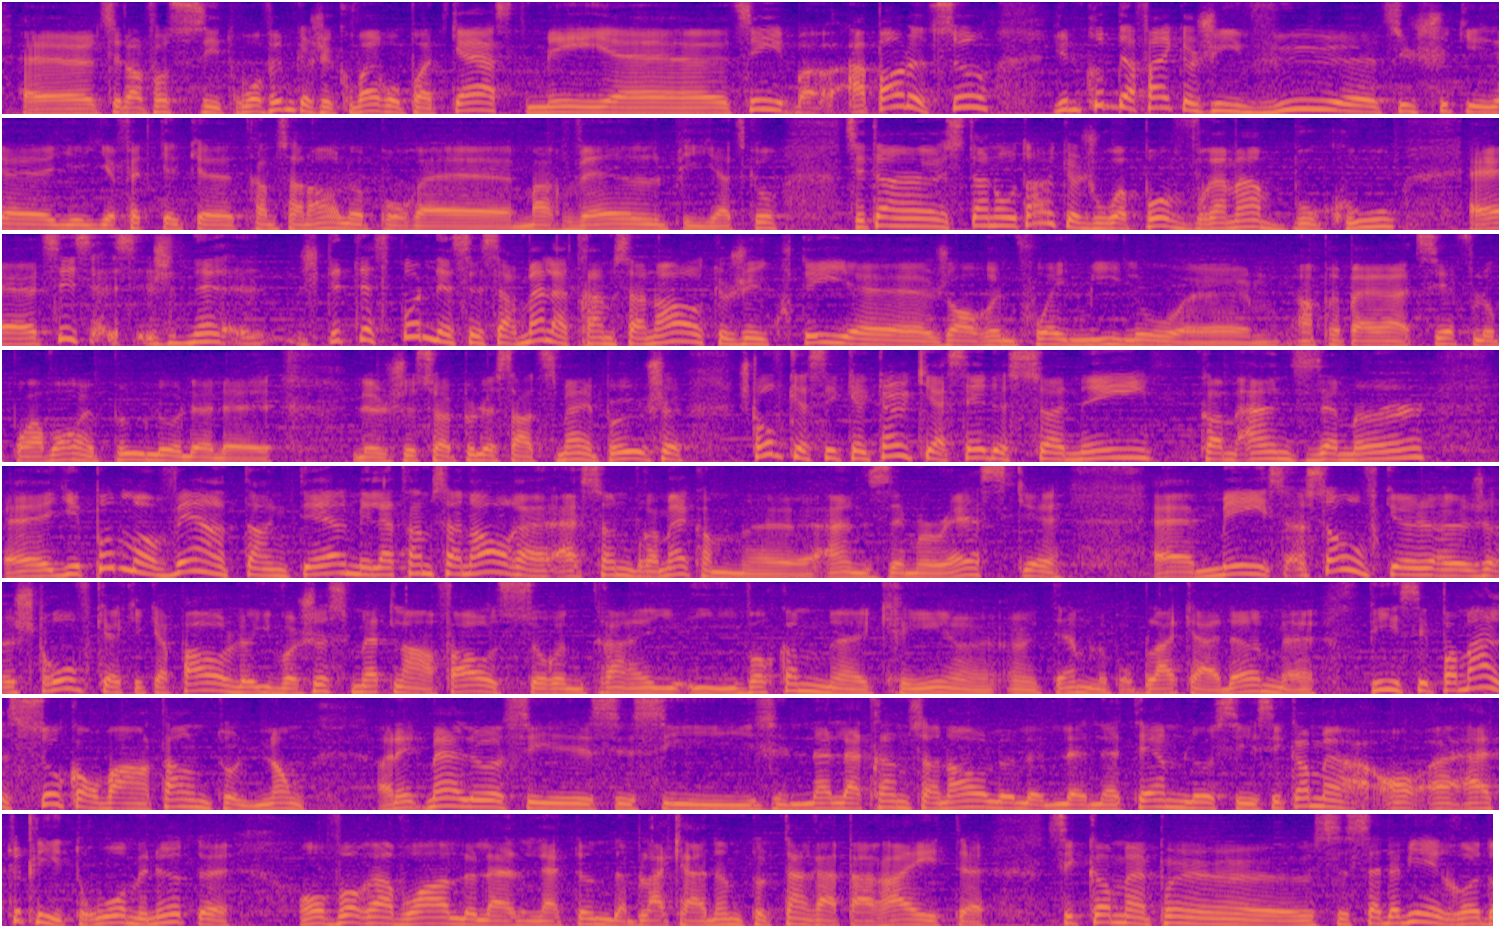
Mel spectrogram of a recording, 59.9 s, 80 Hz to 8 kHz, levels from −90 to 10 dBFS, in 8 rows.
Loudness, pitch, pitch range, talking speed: -24 LUFS, 145 Hz, 125-180 Hz, 230 wpm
